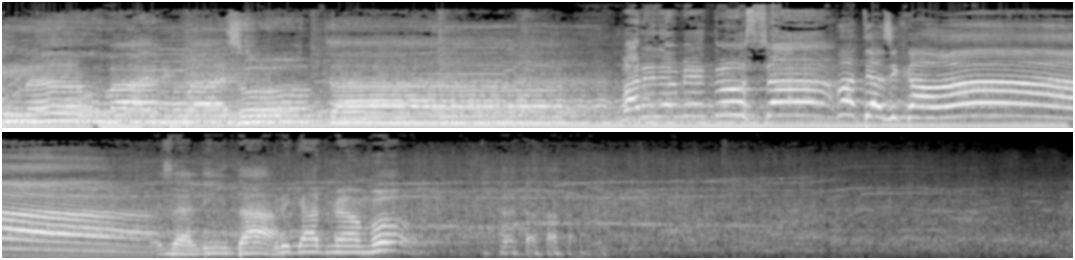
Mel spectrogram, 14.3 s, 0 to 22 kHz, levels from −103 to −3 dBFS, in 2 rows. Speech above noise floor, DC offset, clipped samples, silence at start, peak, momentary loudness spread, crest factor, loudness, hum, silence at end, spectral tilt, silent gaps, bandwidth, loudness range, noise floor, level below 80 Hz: 34 dB; under 0.1%; 0.2%; 0 s; 0 dBFS; 14 LU; 12 dB; -11 LUFS; none; 2.8 s; -5.5 dB/octave; none; over 20 kHz; 11 LU; -45 dBFS; -32 dBFS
